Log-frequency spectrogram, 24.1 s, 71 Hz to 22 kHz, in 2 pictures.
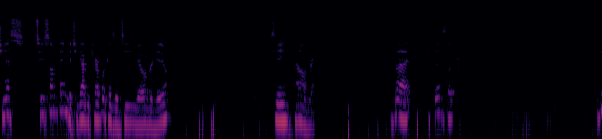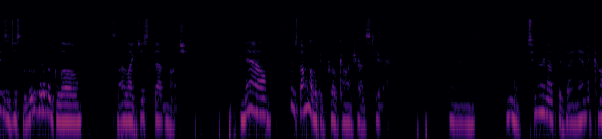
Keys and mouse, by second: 15.6 click, 18.3 click, 21.9-24.0 drag.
